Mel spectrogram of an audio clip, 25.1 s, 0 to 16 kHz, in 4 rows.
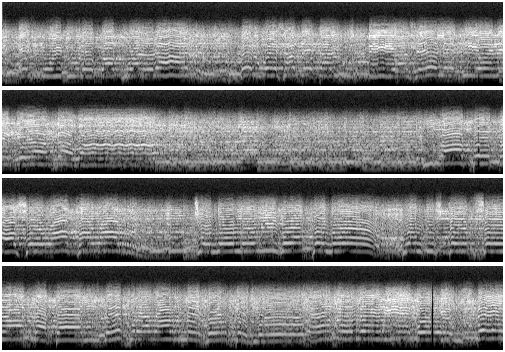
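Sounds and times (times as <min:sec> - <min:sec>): man singing into a microphone: 0:00.0 - 0:09.5, 0:11.4 - 0:25.0
acoustic guitar: 0:00.0 - 0:25.0.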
